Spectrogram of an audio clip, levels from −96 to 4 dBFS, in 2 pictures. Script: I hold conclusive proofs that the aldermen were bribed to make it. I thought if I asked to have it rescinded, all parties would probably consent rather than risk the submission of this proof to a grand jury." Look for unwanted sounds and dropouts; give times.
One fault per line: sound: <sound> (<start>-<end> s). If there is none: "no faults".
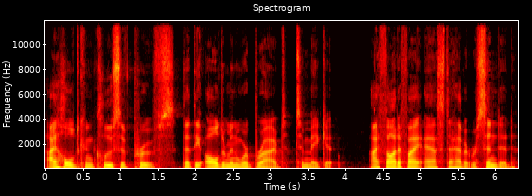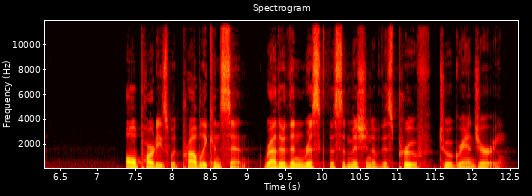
no faults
